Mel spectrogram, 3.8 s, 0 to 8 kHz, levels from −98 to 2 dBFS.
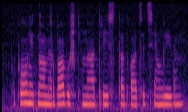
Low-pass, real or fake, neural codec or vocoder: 7.2 kHz; fake; vocoder, 44.1 kHz, 128 mel bands every 256 samples, BigVGAN v2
